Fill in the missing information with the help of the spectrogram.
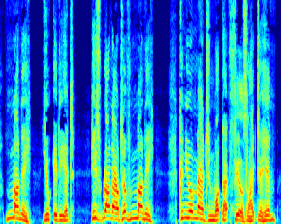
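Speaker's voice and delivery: high, heated outburst; exasperated anger. A narrator's reading. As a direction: berate him with your pitch right up. Acted quarrel, close to blows.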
